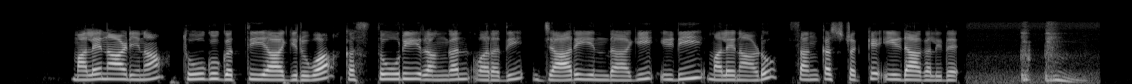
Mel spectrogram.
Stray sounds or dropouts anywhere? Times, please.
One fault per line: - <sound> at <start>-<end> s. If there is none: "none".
- throat clearing at 10.2-10.9 s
